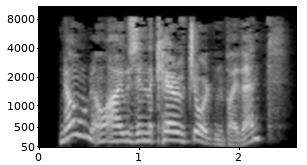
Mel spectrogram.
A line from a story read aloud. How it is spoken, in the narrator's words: Lyra said cheerfully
